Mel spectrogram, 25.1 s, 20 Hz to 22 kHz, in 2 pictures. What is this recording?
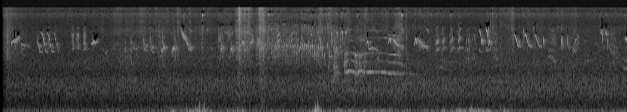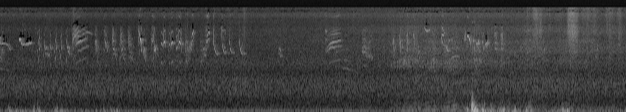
Soundscapes > Nature
Farm ambience 04/06/2024
ambiance, birds, rural, field-recording, farm, countryside, nature, rooster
